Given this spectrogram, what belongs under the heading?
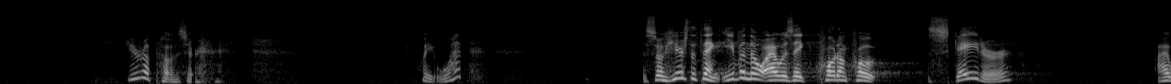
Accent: American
